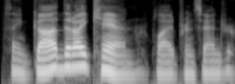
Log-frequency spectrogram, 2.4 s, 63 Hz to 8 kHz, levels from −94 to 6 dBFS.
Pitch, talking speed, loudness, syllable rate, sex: 130 Hz, 205 wpm, -16 LUFS, 5.0 syllables/s, male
